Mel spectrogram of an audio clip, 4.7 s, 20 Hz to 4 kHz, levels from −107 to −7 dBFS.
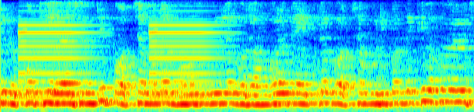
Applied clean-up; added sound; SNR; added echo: none; Piano; 13 dB; reverberation time 0.6 s.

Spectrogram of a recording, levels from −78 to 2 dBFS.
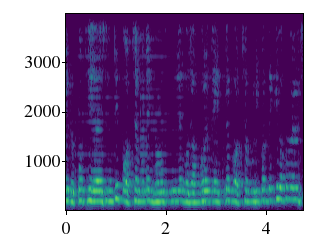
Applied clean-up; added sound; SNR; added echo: neural mask model DeepFilterNet 3.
